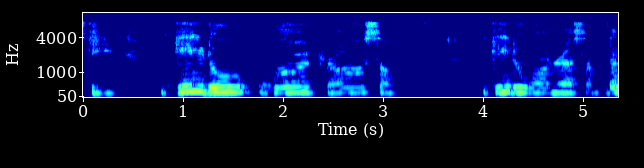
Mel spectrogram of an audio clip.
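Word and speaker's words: Guido van Rossum: کې دا د نوم دا رقم د ګوره تلفظ کېږي ګیډو وانرسم ګیډو وانرسم دا د دې د نوم تلفظ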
